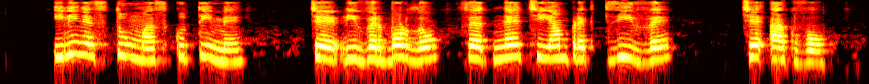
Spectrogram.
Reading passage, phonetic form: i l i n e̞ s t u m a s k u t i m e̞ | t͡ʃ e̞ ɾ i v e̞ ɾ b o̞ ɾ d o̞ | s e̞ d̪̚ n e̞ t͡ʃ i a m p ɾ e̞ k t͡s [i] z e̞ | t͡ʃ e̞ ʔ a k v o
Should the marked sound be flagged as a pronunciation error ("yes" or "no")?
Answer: no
